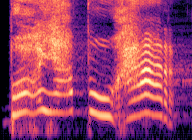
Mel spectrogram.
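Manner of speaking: high, loud, slow shout; imitating her shout. The daughter in labour yells to the room, high, loud and slow. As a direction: stretch out the shout. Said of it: "pegó un grito y dijo".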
